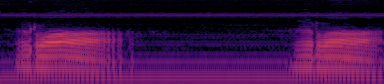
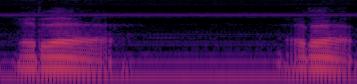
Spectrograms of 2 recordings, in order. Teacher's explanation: The ra has tafkhim. You have to pronounce it with thickness. · Shown in: first take · Ra, ra. We shouldn't say ra, ra.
